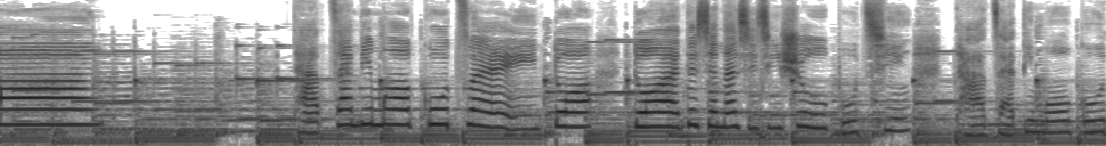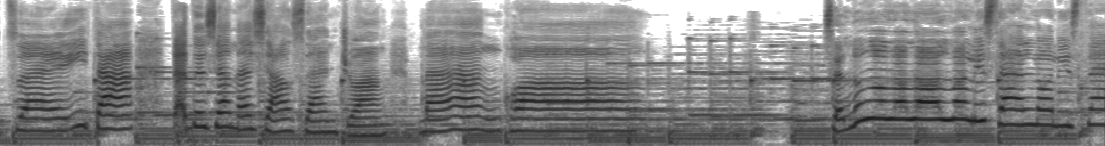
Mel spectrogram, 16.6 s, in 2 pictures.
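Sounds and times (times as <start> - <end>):
children's song: 0.0 - 1.0, 1.7 - 13.2, 14.3 - 16.5.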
